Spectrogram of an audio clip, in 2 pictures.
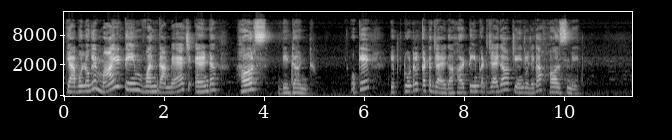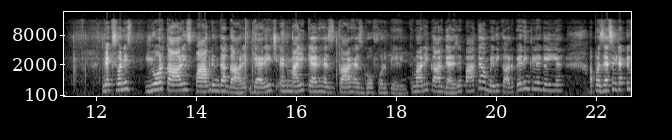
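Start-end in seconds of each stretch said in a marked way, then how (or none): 0.7-4.8 very slow, every word laid out for students; slow dictation read. Shown as a demonstration. Teacher reading the example to her students, slow and deliberate. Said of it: "teacher rereads answer sentence". 12.2-18.3 very slow, every word laid out for students; slow dictation read. Shown as a demonstration. Teacher reading the example to her students, slow and deliberate. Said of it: "teacher reads example sentence".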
